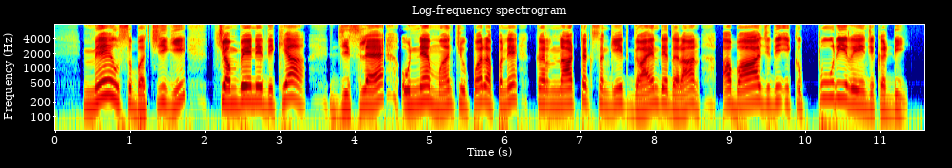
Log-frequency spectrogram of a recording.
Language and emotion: Dogri, happy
